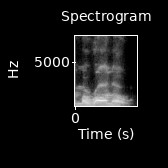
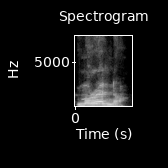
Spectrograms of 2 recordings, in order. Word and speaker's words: Moreno: Rita Moreno that's it people say Rita Morano or Marina or Moreno it's it's Rita Moreno that's how you say it in Spanish um just a point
